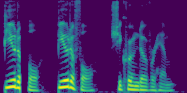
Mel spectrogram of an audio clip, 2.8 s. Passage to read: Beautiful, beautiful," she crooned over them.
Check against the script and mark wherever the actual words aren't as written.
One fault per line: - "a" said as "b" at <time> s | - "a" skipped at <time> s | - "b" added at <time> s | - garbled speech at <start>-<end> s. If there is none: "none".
- "them" said as "him" at 2.3 s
